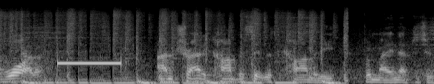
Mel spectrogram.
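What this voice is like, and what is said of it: Strong Boston accent. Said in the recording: “his Boston accent back in full force”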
